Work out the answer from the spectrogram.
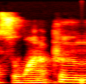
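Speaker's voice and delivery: Suvarnabhumi as su-wah-na-POOM; Thai pronunciation with P. Shown as a demonstration. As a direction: make the B in Suvarnabhumi a P and drop the last vowel. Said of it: "with a P, not a B".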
